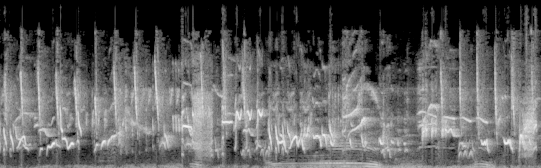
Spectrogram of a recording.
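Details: Oriental magpie-robin (kacer) in a fighting song, used to provoke other magpie-robins into singing; a dense, fast stream of high chirps and sweeping whistled notes, with lower drawn-out tones in the middle of the passage.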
